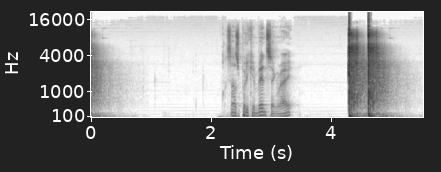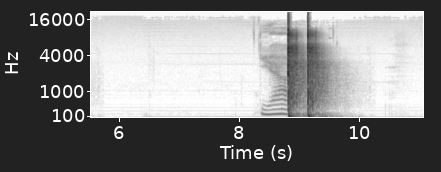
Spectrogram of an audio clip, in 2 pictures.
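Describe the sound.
A few loud, sharp cracks of foley gunshot sound effects, each snapping and decaying quickly, with a pair close together and another landing as someone talks; short bits of conversation between them.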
